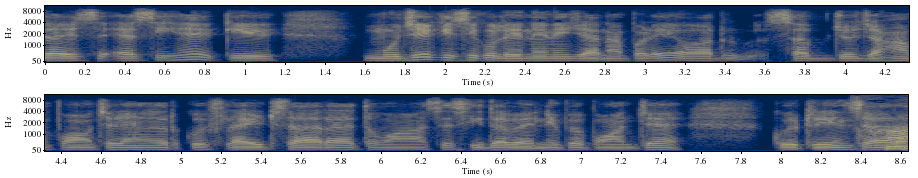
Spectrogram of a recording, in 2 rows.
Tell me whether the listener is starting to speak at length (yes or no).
yes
